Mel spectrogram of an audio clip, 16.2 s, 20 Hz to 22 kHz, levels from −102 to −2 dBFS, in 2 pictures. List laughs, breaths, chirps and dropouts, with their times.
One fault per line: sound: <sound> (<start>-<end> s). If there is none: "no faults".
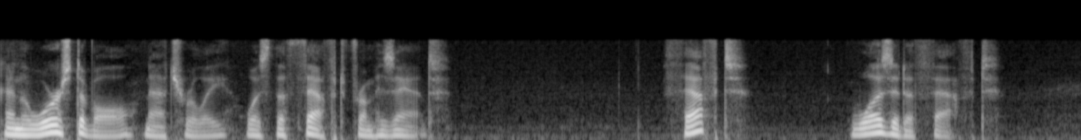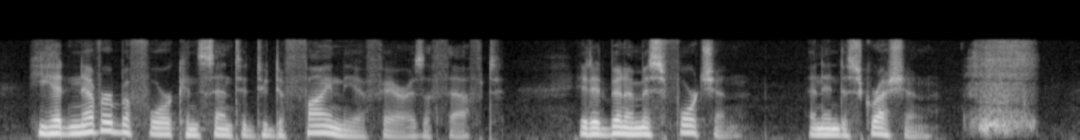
sound: sniff (15.3-15.9 s)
